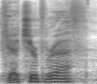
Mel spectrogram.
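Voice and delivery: put-on calm the winded boy down softly; gentle and soft. Dad soothing his winded son after the tree, softly. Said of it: "very compassionately, very gently".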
